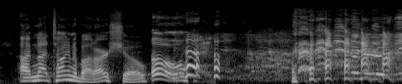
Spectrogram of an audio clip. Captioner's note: laughter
